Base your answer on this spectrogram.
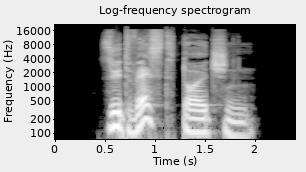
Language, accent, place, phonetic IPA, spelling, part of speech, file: German, Germany, Berlin, [zyːtˈvɛstˌdɔɪ̯t͡ʃn̩], südwestdeutschen, adjective, De-südwestdeutschen.ogg
- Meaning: inflection of südwestdeutsch: 1. strong genitive masculine/neuter singular 2. weak/mixed genitive/dative all-gender singular 3. strong/weak/mixed accusative masculine singular 4. strong dative plural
